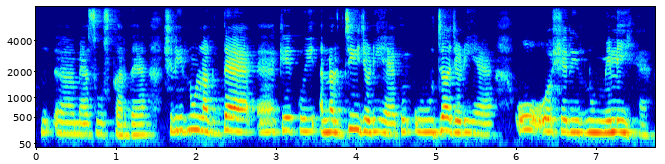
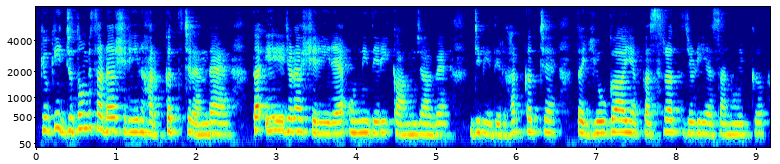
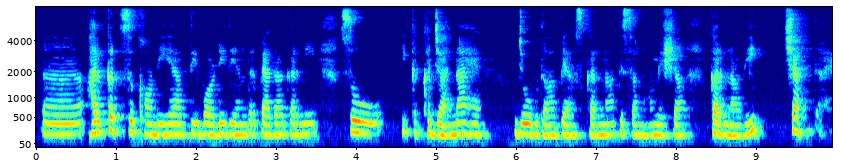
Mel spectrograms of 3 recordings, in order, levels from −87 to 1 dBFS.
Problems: background sounds at intervals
